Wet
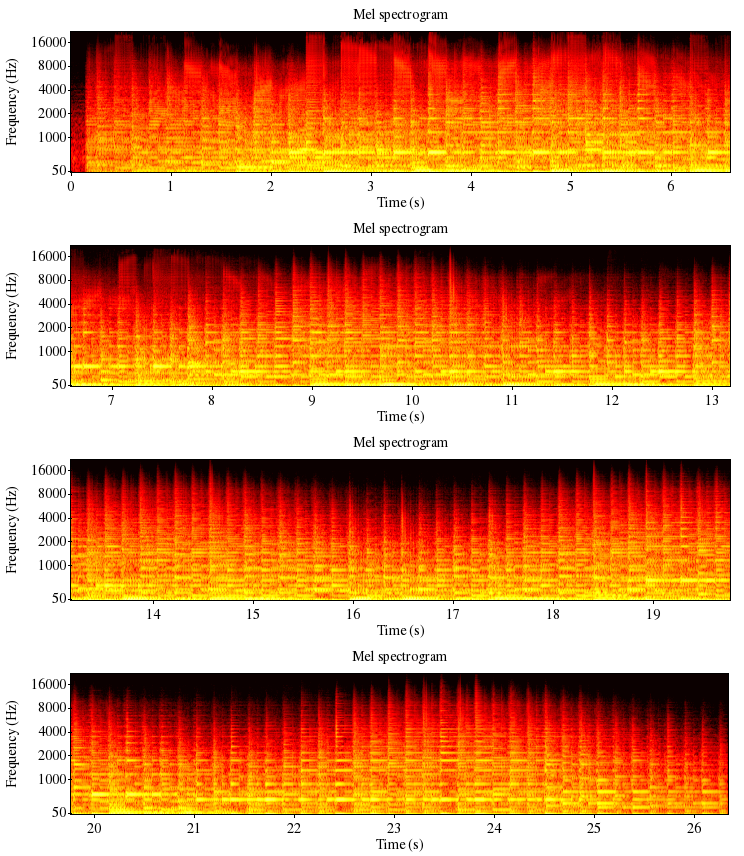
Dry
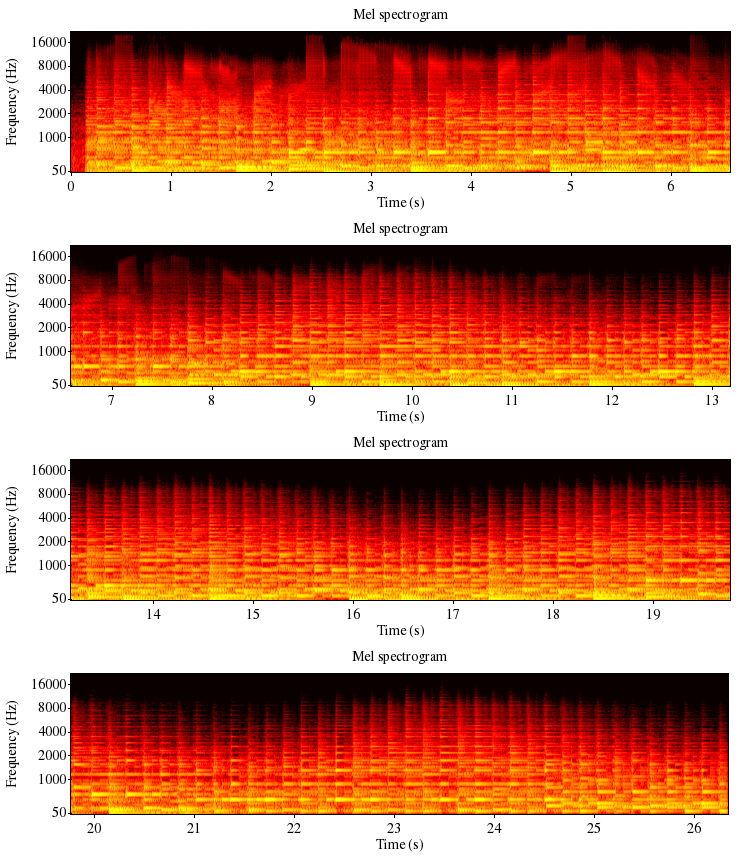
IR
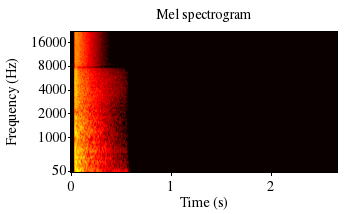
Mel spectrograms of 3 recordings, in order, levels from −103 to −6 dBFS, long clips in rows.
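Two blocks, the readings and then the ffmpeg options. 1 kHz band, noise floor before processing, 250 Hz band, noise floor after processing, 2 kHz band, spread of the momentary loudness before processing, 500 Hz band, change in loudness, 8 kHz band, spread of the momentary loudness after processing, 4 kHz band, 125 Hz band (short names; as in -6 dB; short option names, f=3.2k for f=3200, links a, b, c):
+5.0 dB, -38 dBFS, +3.0 dB, -33 dBFS, +7.5 dB, 3 LU, +7.0 dB, +5.5 dB, +10.0 dB, 4 LU, +9.5 dB, +3.0 dB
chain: -filter_complex "[0:a]lowshelf=f=430:g=-6.5,aeval=exprs='0.119*(cos(1*acos(clip(val(0)/0.119,-1,1)))-cos(1*PI/2))+0.0376*(cos(5*acos(clip(val(0)/0.119,-1,1)))-cos(5*PI/2))+0.0422*(cos(6*acos(clip(val(0)/0.119,-1,1)))-cos(6*PI/2))':c=same,asubboost=boost=4:cutoff=57,dynaudnorm=f=360:g=9:m=9.5dB,asplit=2[a][b];[1:a]atrim=start_sample=2205,lowshelf=f=110:g=8.5[c];[b][c]afir=irnorm=-1:irlink=0,volume=-27.5dB[d];[a][d]amix=inputs=2:normalize=0,volume=-7.5dB"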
